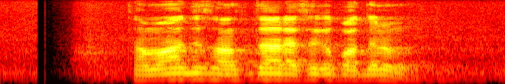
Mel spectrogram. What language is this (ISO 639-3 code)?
sin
